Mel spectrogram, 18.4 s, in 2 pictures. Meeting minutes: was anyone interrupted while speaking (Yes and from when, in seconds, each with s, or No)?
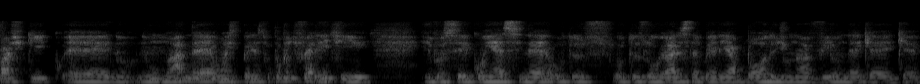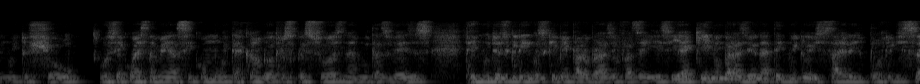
No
